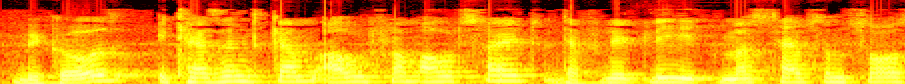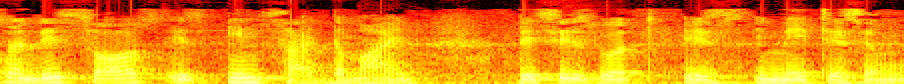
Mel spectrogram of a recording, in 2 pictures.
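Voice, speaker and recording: A male lecturer talks through his slides at a patient, explanatory pace, circling back over each point. His voice is low-toned and mellow with a gravelly edge. A faint hiss of noise sits under the recording. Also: low-quality recording. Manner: slow, explanatory, repeats points with fillers.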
